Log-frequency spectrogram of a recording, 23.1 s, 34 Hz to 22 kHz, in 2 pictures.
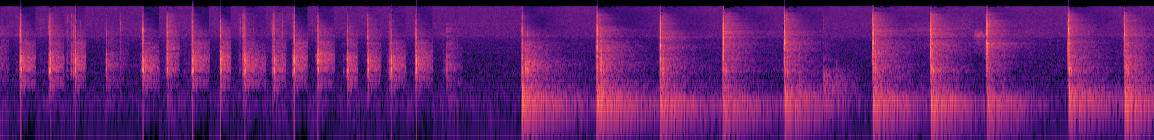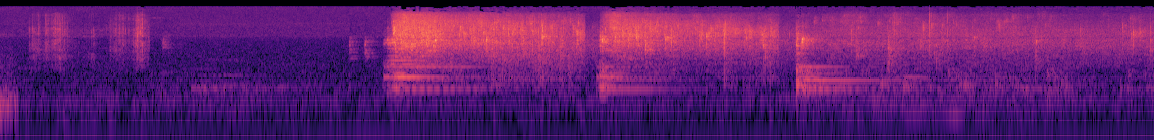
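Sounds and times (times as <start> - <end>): stone pestle thudding in mortar: 5.2 - 11.7.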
